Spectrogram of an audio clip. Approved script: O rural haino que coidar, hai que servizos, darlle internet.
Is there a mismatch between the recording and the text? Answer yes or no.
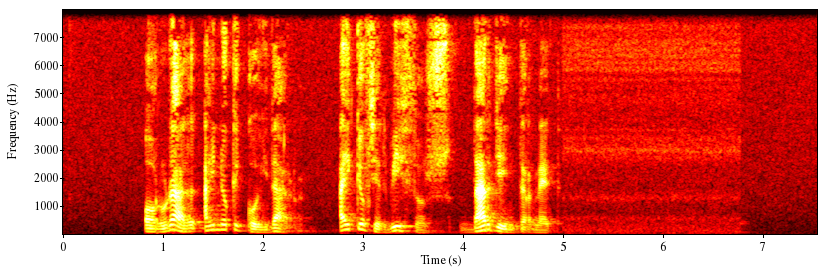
no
